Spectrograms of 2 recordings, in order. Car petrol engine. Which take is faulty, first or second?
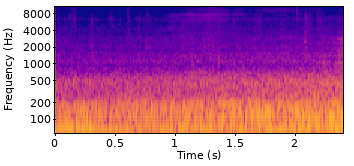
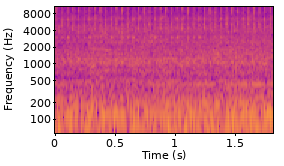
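second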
